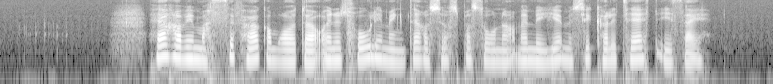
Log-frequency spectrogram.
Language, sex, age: Norwegian, female, 46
